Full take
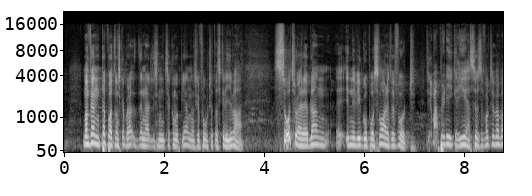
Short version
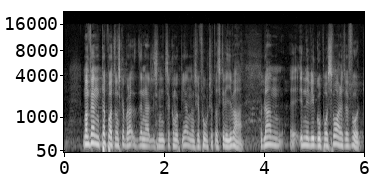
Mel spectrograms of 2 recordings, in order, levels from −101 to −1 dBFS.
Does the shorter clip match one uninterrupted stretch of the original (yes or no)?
no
